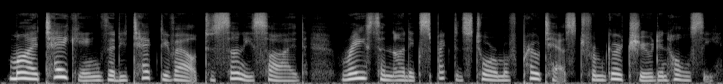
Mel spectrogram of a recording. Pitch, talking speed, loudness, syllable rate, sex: 215 Hz, 140 wpm, -19 LUFS, 4.8 syllables/s, female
